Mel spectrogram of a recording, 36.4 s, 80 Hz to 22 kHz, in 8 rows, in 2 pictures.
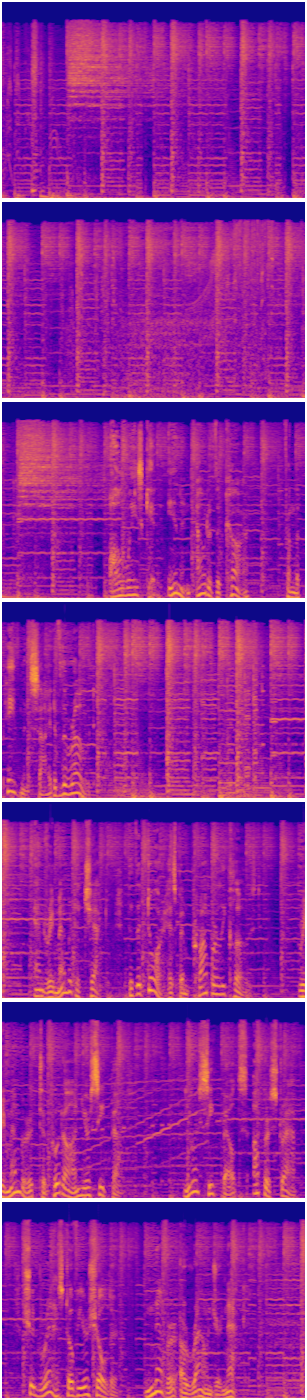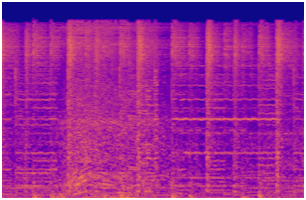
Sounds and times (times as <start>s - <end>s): Music: 0.0s - 36.3s
Speech: 10.7s - 15.1s, 18.6s - 24.6s, 25.4s - 31.0s.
